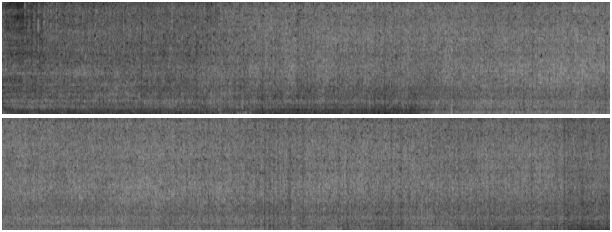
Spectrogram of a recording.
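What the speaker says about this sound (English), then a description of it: "Little oil to the pan, and we're going to fry off our ginger and garlic paste." Ginger and garlic paste hitting hot oil in a pan, a loud, sustained sizzling hiss that jumps in intensity after a few seconds and keeps crackling steadily to the end, with no talking.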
